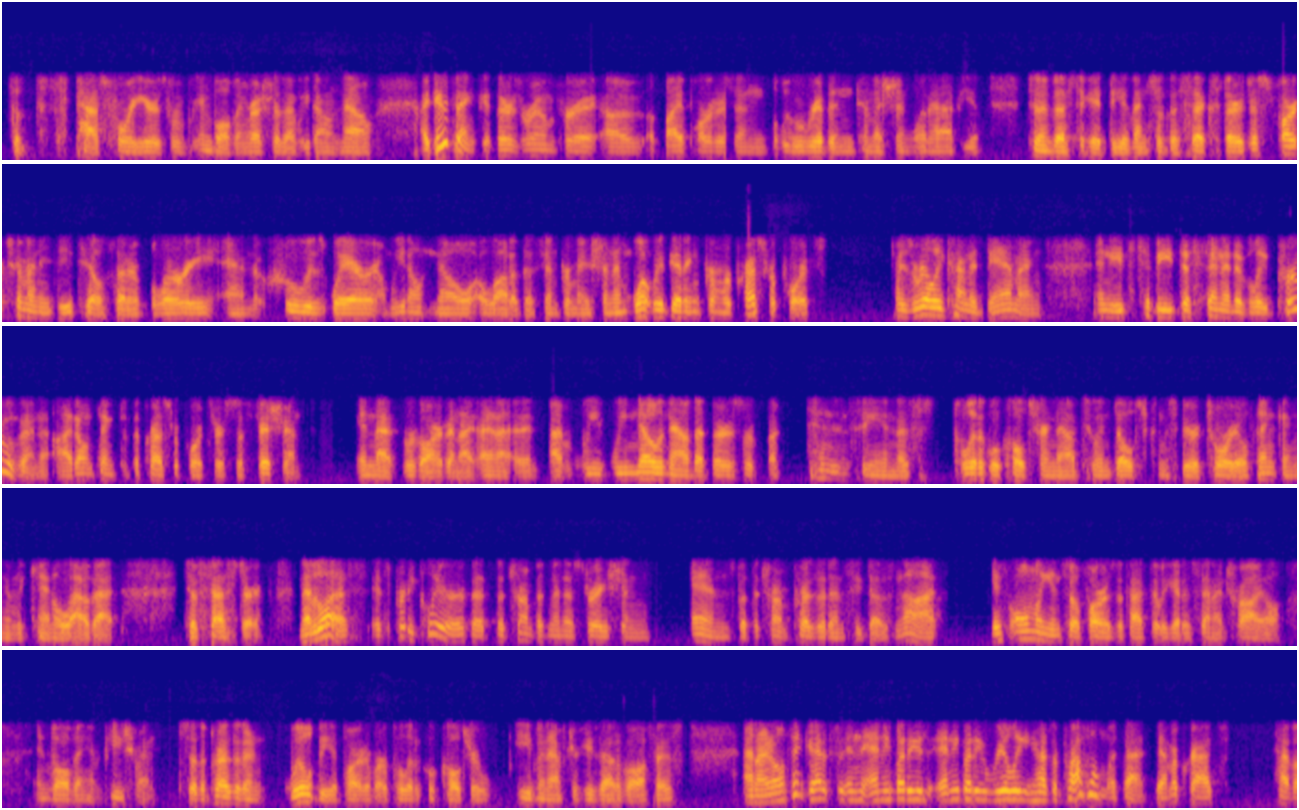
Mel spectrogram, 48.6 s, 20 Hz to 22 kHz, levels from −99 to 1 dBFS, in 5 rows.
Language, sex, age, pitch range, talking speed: English, male, 30-49, 95-130 Hz, 220 wpm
